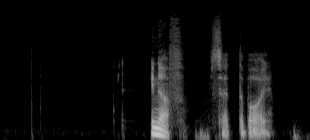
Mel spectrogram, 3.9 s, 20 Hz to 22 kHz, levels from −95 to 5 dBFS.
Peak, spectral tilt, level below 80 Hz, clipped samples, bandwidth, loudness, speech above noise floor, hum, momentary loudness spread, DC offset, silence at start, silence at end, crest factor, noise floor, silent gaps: -10 dBFS; -7.5 dB/octave; -64 dBFS; under 0.1%; 10.5 kHz; -29 LUFS; 60 dB; none; 19 LU; under 0.1%; 1.9 s; 0.5 s; 24 dB; -88 dBFS; none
